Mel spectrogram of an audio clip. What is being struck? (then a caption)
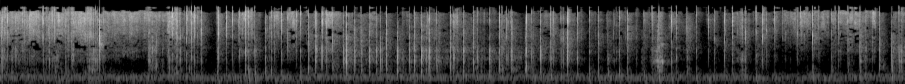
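Plastic bag of fresh pasta. A full Priano plastic package of fresh tortellini is scratched by long nails across its label and sealed top. Rapid, crisp crinkling scratches and small clicks run steadily over a low steady hum, with bright, dense texture and no ringing tail.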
